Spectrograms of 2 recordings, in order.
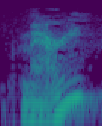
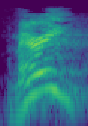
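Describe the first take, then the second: First: The name is said quietly, not called out. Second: The name is called out to get attention. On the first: "Is it maybe something like this?" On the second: "To get her attention?"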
